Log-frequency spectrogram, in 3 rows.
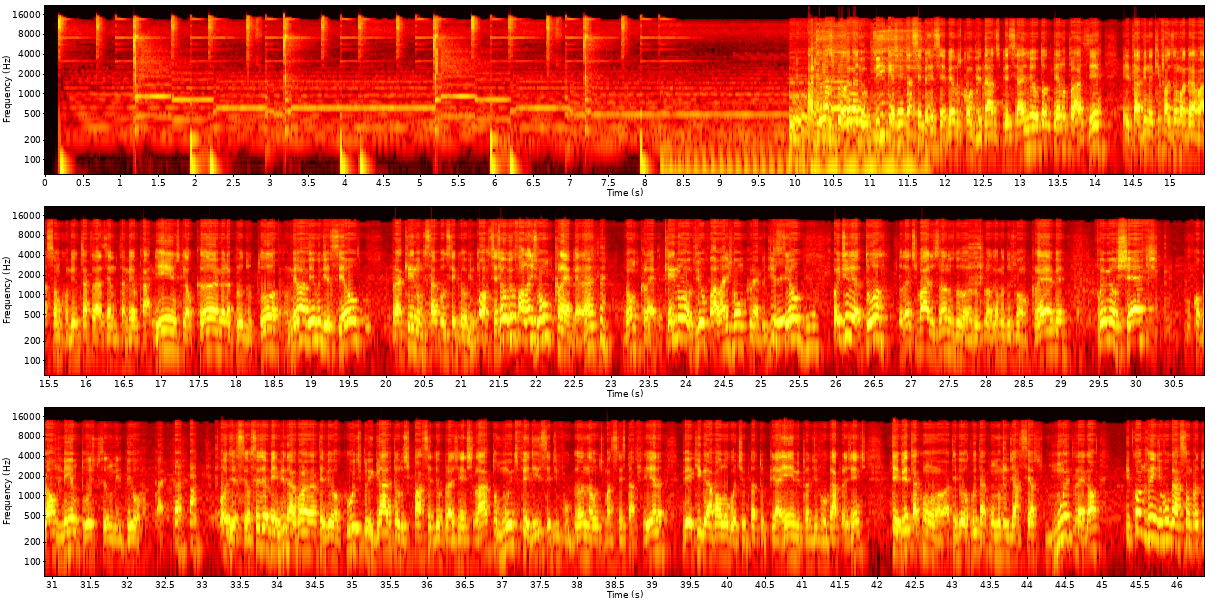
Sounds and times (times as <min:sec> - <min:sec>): Speech: 0:09.9 - 0:46.3.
